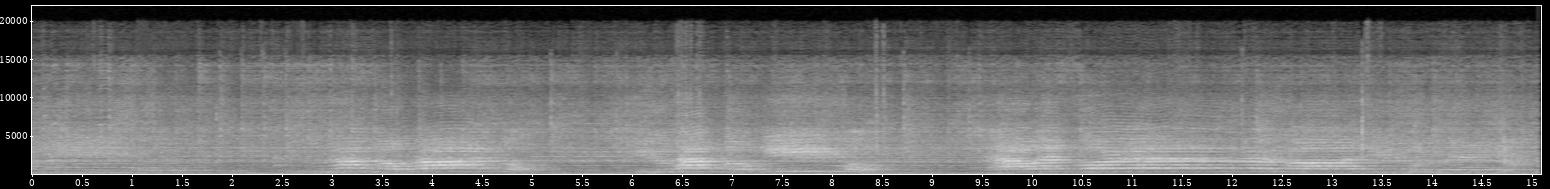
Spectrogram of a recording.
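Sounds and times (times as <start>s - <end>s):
choir singing: 0.0s - 15.0s.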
